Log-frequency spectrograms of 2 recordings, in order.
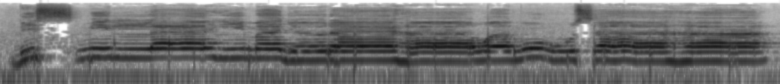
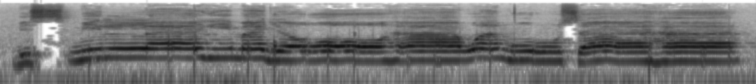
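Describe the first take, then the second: First: The vowel after r is halfway between a and e. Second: The vowel after r is a plain open a. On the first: "dibaca taklil... contoh yang kurang tepat" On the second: "membaca imalah seperti membaca fathah"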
